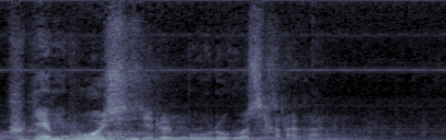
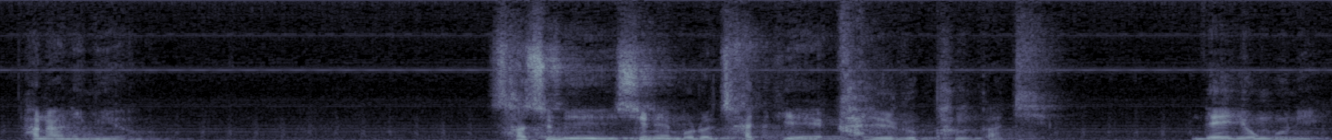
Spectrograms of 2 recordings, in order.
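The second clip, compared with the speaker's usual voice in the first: quiet psalm recitation; 6 dB quieter than usual. Retold or imitated. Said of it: "그는 이렇게 표현을 하고 있어요".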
